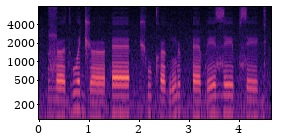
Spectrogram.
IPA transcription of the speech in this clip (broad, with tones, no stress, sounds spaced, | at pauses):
ɮ œ˩ ə̯ dʱ u˥ ə̯ d͡ʒ œ˩ | ɛ˧ | t͡ʃʰ u˧ kʰ œ˩ ɡ ŋ͡m ø˥ p ʔ ɛ˩ b e˥ z e˥ p s e˧ ɡ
